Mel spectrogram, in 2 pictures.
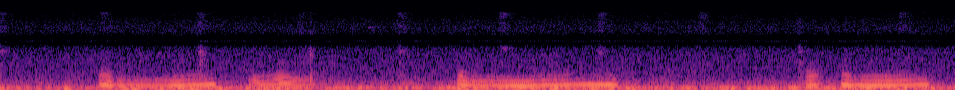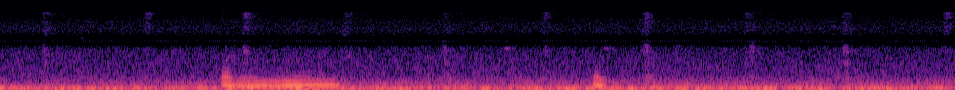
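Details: Female pet cat murmuring while asleep and dreaming indoors: soft, low, nasal mm-like sounds, some slightly rising, in short bursts every few seconds over a low background hum.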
